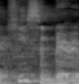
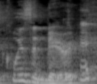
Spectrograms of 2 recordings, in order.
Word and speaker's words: Quisenberry: pastored by the Quisenberry is how I would always say heesun berry but he said it's Quisenberry because I had to get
